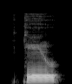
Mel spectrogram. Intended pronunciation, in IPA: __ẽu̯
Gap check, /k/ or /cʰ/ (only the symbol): k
